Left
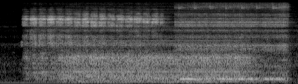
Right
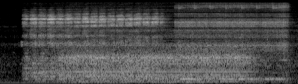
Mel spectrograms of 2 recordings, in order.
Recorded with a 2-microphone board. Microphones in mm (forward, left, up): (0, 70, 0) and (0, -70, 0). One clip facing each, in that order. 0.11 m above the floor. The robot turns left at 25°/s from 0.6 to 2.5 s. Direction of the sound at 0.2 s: 35° right (ahead or behind).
